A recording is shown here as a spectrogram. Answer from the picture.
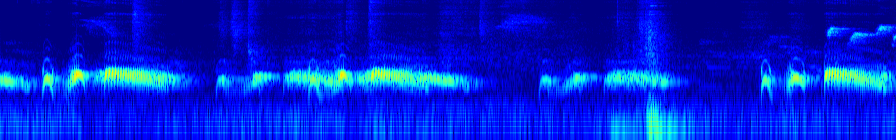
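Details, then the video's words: Rhythmic low coos of a spotted dove used to push other doves at home into cooing: short rising hiccup notes followed by longer husky croons, repeated in several phrases, with one dull thump. "Cu gáy gáy thúc cả bầy cu ở nhà gáy loạn. tiếng chim cu gáy kích bổi nhanh nổi nhất."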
